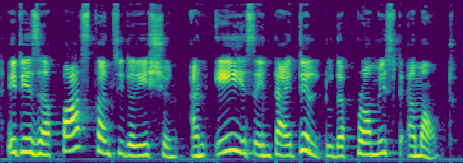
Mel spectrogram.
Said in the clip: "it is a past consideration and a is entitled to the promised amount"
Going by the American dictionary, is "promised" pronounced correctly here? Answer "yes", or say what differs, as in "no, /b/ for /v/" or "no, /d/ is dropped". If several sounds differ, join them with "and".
yes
